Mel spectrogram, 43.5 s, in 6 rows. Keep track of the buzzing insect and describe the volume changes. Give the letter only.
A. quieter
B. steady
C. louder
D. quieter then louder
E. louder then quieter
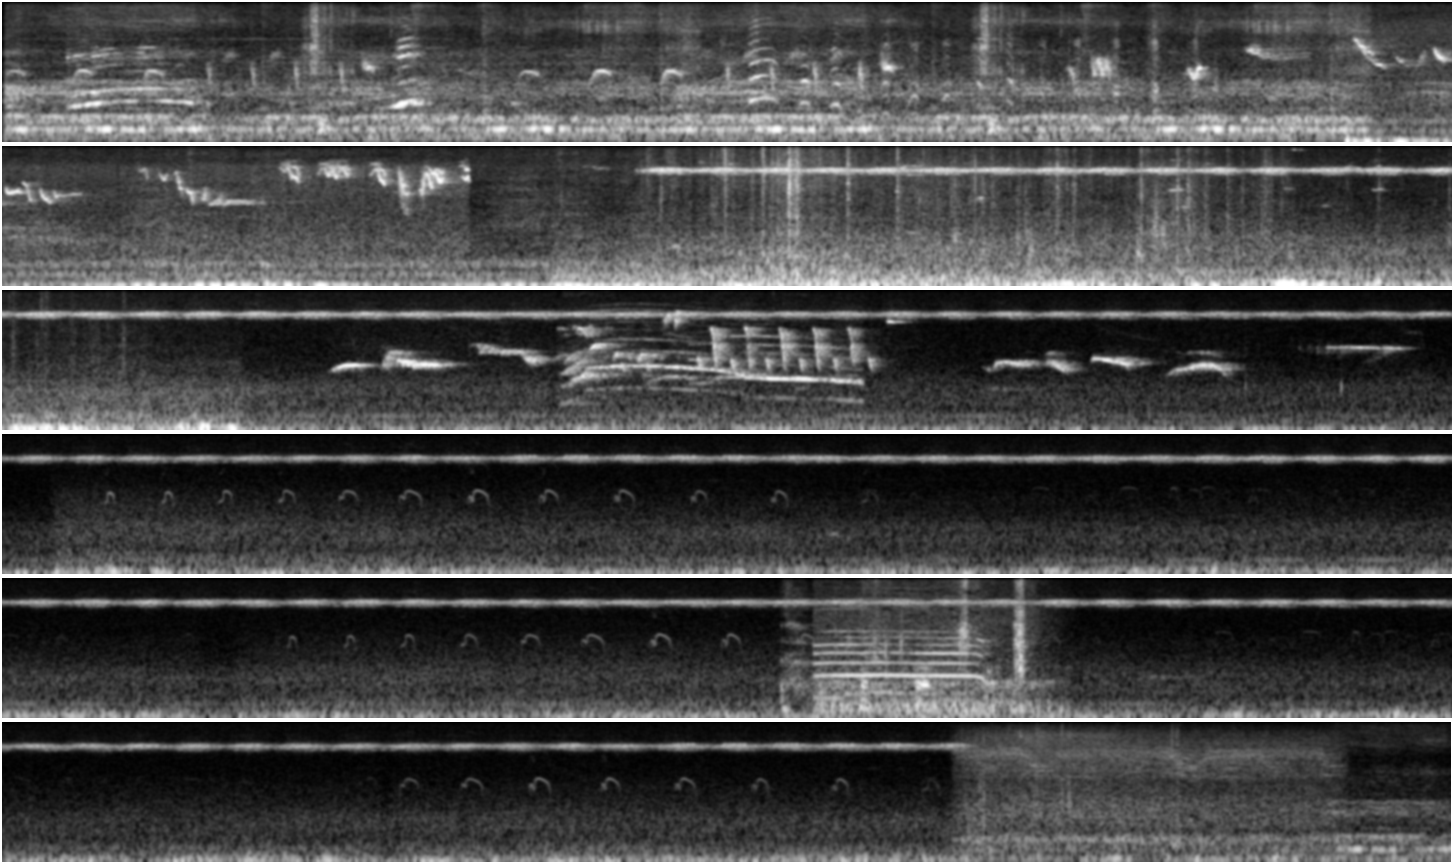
A.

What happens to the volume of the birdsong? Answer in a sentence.
The volume of the birdsong goes down.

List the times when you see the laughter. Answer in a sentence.
The laughter can be heard from 3.5 to 6.0 s and from 32.9 to 34.0 s.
